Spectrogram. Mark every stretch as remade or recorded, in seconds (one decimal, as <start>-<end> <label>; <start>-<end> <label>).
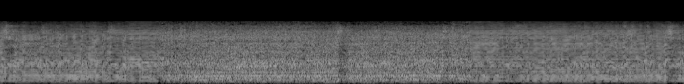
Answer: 0.0-1.6 remade; 1.6-4.7 recorded; 4.7-6.8 remade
